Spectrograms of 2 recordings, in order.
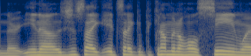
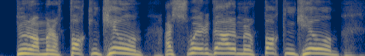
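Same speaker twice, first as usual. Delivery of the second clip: fierce, intense, dead-serious, high-pitched; 7 semitones higher, 4 dB louder than usual. Retelling a bleeding guy's threat to his friend: imitating an intense threat. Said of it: "sounded so intense".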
